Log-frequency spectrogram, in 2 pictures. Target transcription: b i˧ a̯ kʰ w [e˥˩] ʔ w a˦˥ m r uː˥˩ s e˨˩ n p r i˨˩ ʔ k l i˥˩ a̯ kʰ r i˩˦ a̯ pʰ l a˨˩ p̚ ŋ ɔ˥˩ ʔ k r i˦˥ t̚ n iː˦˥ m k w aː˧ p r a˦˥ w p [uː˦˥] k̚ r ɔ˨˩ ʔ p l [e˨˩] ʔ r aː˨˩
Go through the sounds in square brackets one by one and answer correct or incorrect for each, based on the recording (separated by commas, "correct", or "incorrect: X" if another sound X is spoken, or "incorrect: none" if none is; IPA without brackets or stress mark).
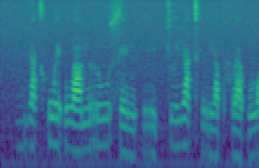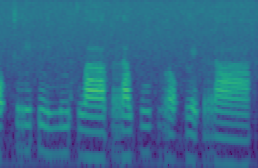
correct, correct, correct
